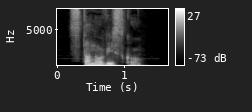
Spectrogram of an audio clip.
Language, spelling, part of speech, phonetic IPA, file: Polish, stanowisko, noun, [ˌstãnɔˈvʲiskɔ], Pl-stanowisko.ogg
